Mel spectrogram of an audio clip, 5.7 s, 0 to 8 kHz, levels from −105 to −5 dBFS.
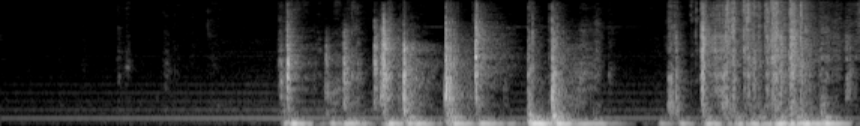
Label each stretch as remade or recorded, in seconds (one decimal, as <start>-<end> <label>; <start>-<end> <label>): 0.0-5.7 recorded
